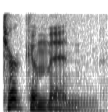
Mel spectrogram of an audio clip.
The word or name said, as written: Turcoman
